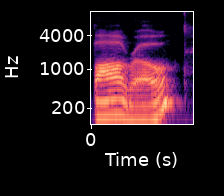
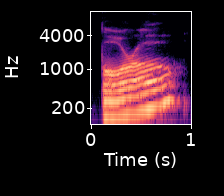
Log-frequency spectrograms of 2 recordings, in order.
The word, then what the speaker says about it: borrow: of this word so when I say this word I use the AH vowel I say borrow but in various dictionaries that I consulted and for various different regions of the US and different personal choices there's also some options for borrow and borrow so we'll look at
